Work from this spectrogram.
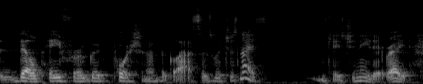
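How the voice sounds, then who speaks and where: A woman with a New England accent speaks with vocal fry. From Connecticut, US. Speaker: craft video host. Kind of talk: casual chat.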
